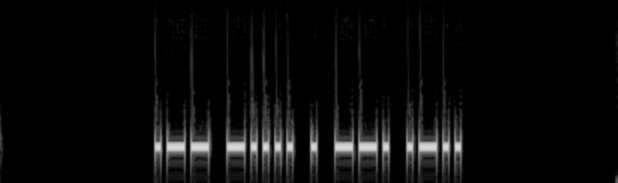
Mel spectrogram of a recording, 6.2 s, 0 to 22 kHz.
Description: Morse code, heard as a keyed tone, about 24 wpm, 700 Hz. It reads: W6EGL
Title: Speed Racing - USA 1x3 Call Signs 20wpm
